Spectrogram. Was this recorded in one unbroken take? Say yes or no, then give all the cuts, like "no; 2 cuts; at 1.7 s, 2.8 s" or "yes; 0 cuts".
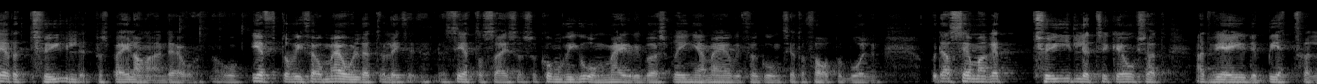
no; 2 cuts; at 2.5 s, 7.8 s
